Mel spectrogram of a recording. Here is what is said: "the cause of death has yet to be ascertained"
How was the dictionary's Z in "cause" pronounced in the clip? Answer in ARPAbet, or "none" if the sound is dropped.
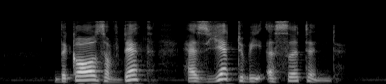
Z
